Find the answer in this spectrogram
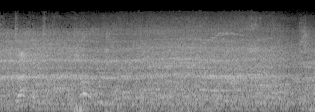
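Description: Background hubbub of a busy indoor market hall: faint distant voices of shoppers and vendors over a steady hum.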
